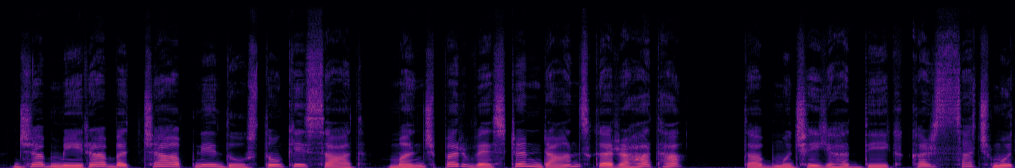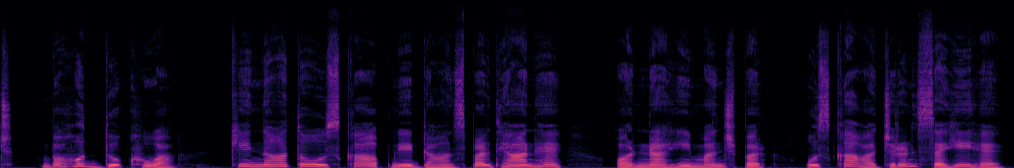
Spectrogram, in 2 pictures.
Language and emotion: Hindi, sad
